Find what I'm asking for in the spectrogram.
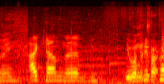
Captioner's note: speaking in foreign language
